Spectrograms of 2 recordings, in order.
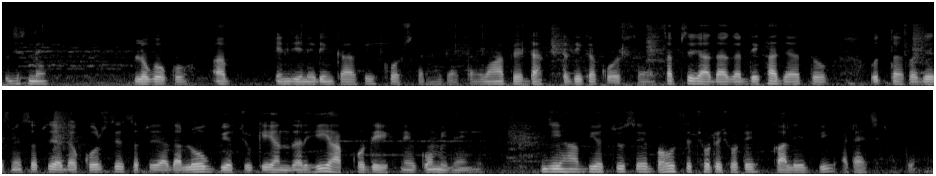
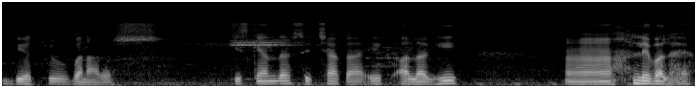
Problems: none marked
